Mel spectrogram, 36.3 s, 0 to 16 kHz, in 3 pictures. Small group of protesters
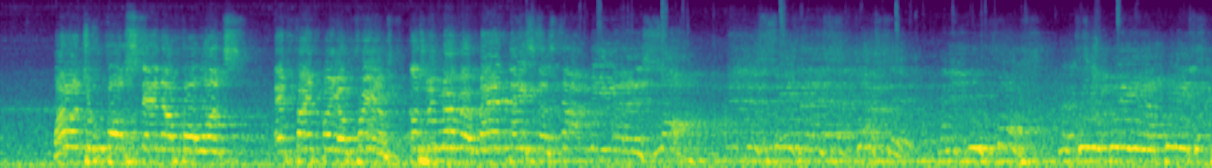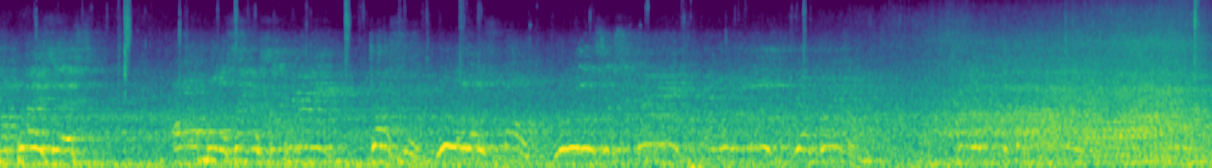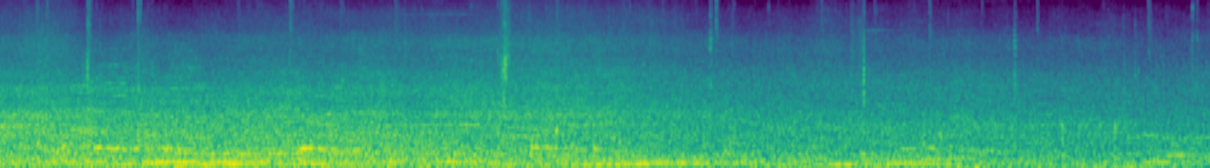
0:12.0 0:36.1

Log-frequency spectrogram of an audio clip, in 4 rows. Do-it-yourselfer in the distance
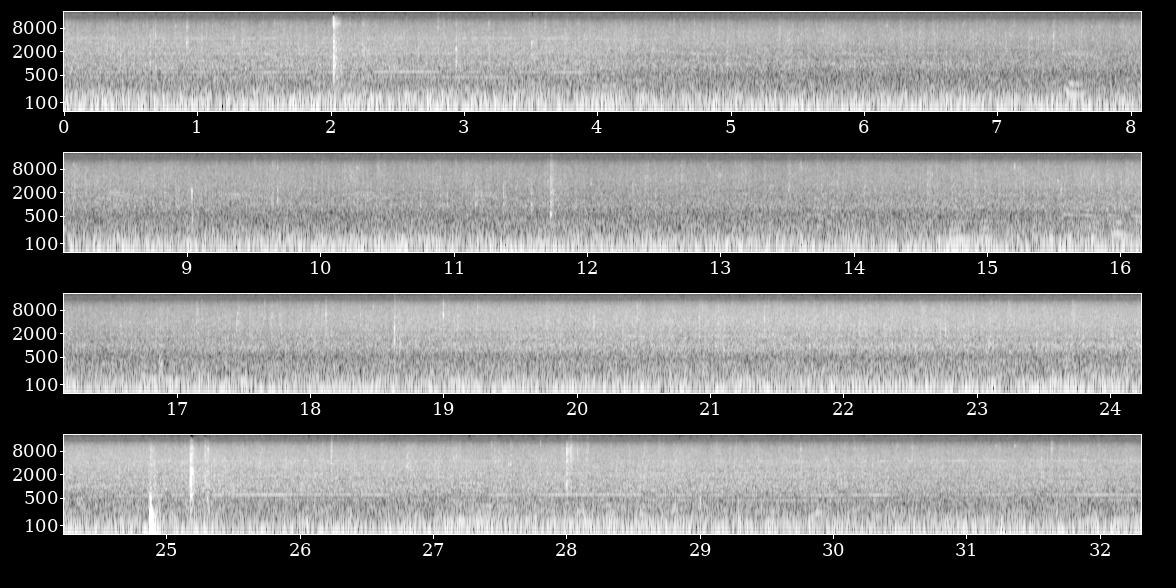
0:00.0 0:06.1, 0:22.3 0:32.3

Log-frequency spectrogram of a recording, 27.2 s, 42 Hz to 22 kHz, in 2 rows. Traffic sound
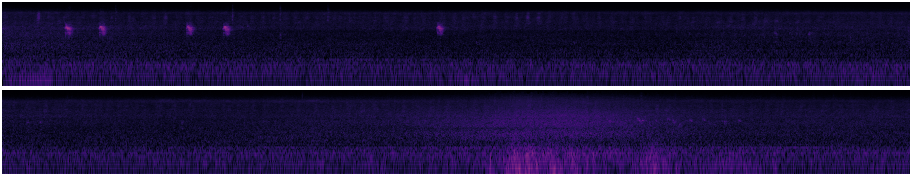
0:16.8 0:27.2

